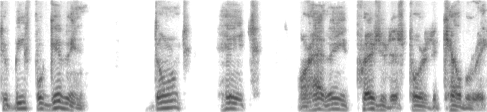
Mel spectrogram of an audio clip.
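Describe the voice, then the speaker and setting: A man with an American accent speaks at a fairly slow pace and a fairly high pitch, with lively intonation, a dark, mellow tone and vocal fry. He leaves long, frequent pauses, and the sound is dry and close with no echo. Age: 90s. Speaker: spiritual leader. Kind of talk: talk sharing spiritual teachings.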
